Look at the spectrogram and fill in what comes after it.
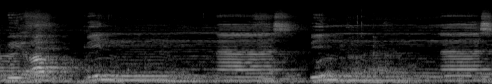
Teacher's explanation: dibaca gunah dengan tempo yang panjang. Harus memenuhi 2 poin, menekan tasydid dan gunah. Jadi panjang. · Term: Nun bertasydid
